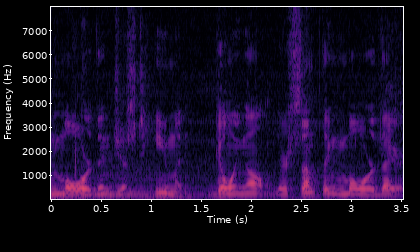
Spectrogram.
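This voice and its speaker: With music in the background, a man talks at a moderate pace in a Southern US accent. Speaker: podcast co-host. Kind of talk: casual chat.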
